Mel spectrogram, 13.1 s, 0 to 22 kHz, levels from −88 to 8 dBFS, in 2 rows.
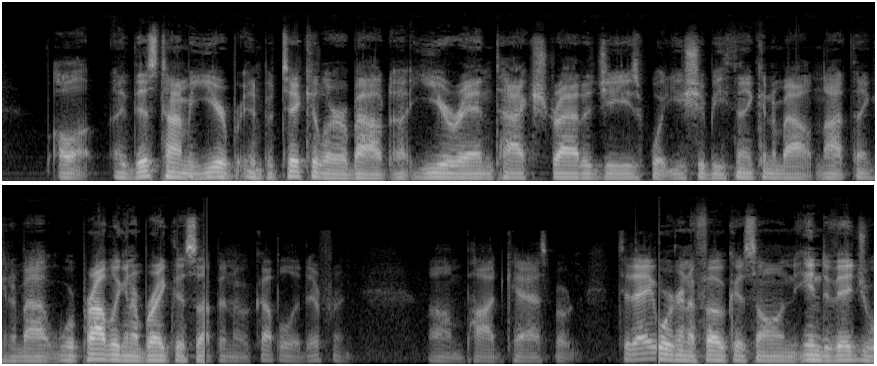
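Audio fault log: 8.06–11.48 s, input switched to a poorer device: after "going to break this" a 20 ms gap shows in the waveform, then speech comes back about 10 dB quieter and duller, with new noise roughly 30 dB down. The spectrogram is blank above 7.6 kHz, likely from a narrower-band microphone, until "going to".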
